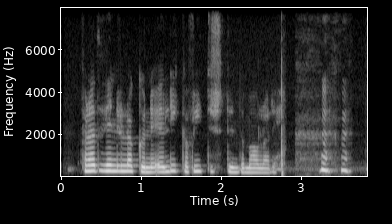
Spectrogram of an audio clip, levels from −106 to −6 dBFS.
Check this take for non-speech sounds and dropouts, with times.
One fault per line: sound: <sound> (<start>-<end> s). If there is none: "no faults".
sound: laugh (2.9-3.7 s)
